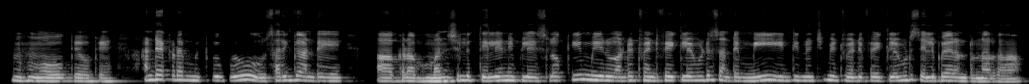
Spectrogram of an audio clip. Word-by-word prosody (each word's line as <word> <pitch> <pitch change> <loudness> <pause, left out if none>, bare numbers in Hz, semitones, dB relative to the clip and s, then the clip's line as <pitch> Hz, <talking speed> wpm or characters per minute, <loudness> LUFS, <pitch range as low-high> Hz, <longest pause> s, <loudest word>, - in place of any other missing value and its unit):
హుహు. 170 0 0 0.3
Okay, 155 +1 -4
okay. 150 0 -3 0.4
అంటే, 205 +2 +3
అక్కడ 210 -1 -4
మీకు 185 0 -3
ఇప్పు‌డు 180 +1 -1 0.4
సరిగ్గా 190 +2 0
అంటే 170 0 -3 0.6
ఆహ్, 155 - +3
అక్కడ 155 +1 -2 0.3
మనుషులు 160 +5 +3
తెలియని 180 +3 +3
ప్లేస్‌ 165 -2 -1
లోకి 180 +4 -5 0.2
మీరు 195 -2 +4
అంటే 170 +2 -2
25 180 0 +2
కిలోమీట‌ర్స్ 190 +2 0
అంటే, 170 -1 -3
మీ 170 - +4 0.2
ఇంటి 180 +1 -3
నుంచి 175 0 -3
మీరు 190 -2 0
25 170 0 -1
కిలోమీట‌ర్స్ 195 +4 0
వెళ్ళిపోయారు 170 0 0
అంటున్నారు 145 -2 0
కదా! 135 0 -2
175 Hz, 170 wpm, -23 LUFS, 165-185 Hz, 0.6 s, మీరు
